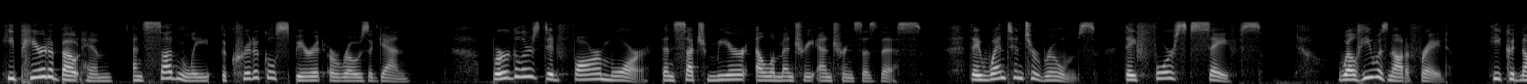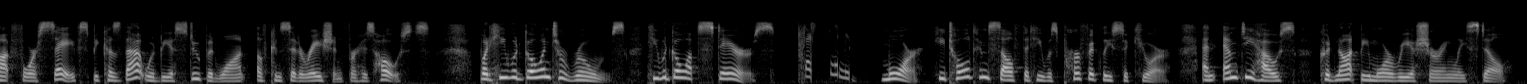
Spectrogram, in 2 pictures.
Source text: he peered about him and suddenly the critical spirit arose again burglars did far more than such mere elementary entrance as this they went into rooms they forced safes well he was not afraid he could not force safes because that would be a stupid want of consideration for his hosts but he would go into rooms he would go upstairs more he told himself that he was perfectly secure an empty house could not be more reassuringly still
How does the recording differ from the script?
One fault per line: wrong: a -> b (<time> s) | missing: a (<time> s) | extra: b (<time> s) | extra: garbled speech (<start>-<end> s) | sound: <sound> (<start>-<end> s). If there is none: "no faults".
sound: chirp (23.3-23.9 s)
